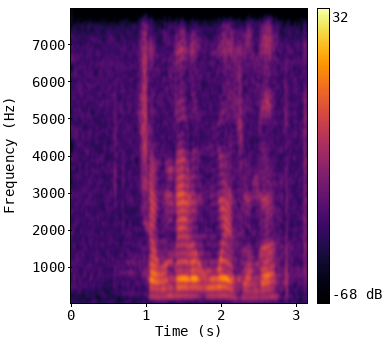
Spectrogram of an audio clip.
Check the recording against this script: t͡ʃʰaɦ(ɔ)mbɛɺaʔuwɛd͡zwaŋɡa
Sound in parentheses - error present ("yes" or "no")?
yes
